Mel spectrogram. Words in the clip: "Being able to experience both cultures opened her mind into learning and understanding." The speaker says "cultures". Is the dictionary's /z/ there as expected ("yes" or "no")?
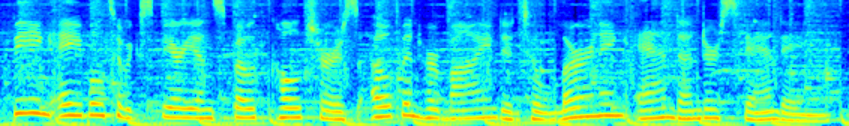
yes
